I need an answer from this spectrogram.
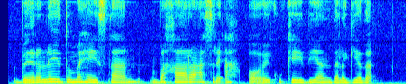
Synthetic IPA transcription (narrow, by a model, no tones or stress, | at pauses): bɛːɾɐlɛjd̪ʊmɐɦɛjst̪ʰaːnbɐχaːɾɐʕɑsrɪ̰ʔɐh | ɔ̰ːɛjkʰʊkʰɛjðɪjaːnd̪ɐlɐɡjɐðɐ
